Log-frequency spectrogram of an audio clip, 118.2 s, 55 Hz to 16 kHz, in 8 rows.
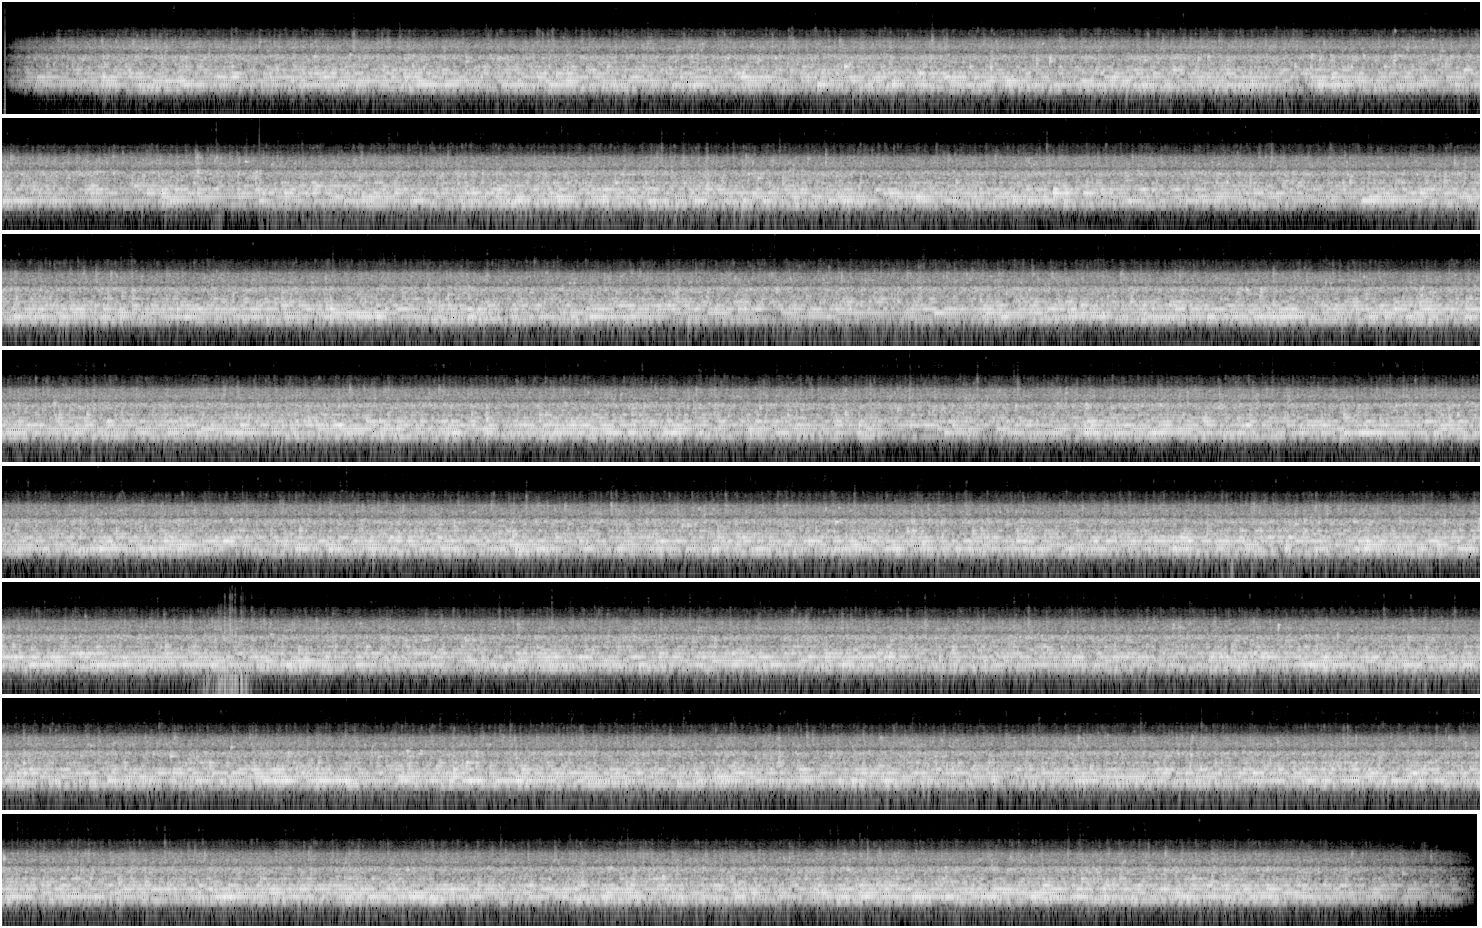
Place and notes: Singing Fountain, Prague Castle
The singing fountain at Belveder within Prague Castle was cast in the 1560s from bronze mixed with bell metal. The water jets produce a complex of tones that are best heard by ear from underneath. This recording was made by a hydrophone in the fountain pool.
